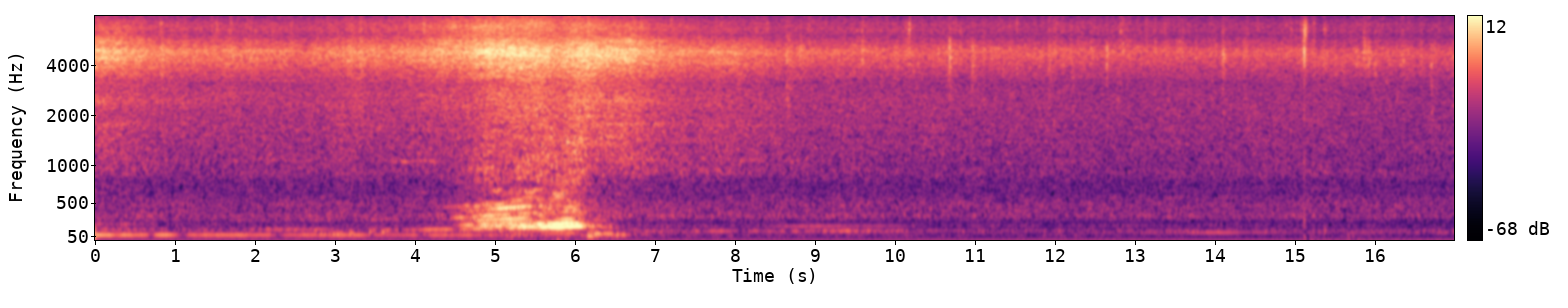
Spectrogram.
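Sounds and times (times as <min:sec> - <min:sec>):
heavy rain on roofs: 0:00.0 - 0:04.9, 0:06.1 - 0:16.9
water drip ticks: 0:08.6 - 0:16.9.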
